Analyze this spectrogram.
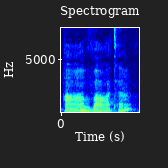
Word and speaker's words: Vata: Veda ah your Veda and then Vata so it's a long Vata Pitta and technically it's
